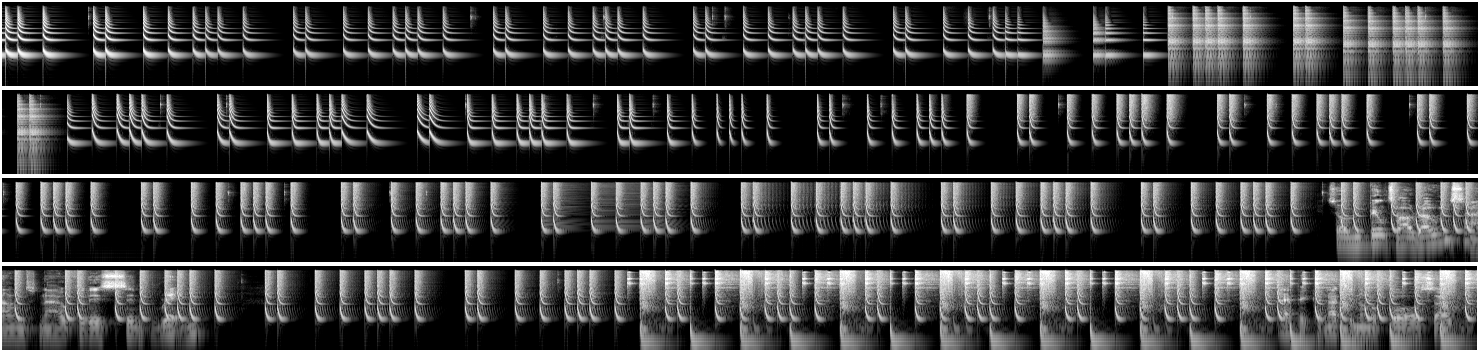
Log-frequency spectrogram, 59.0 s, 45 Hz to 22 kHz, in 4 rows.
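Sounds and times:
noisy synth drum: 11.7s - 16.0s, 50.7s - 59.0s.

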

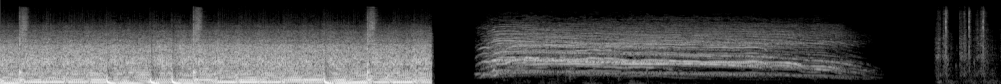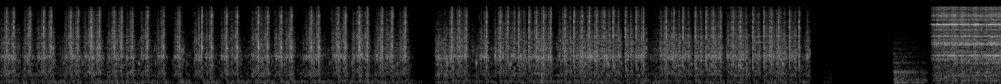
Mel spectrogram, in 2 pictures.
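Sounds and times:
crowd cheering: 4.8s - 8.7s
typewriter typing: 9.4s - 18.2s.

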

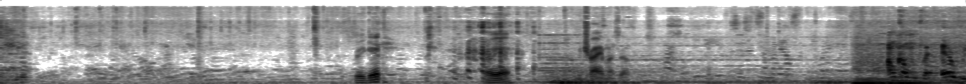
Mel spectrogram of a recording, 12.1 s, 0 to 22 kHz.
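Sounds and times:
loud deep rumble: 10.2s - 12.0s.

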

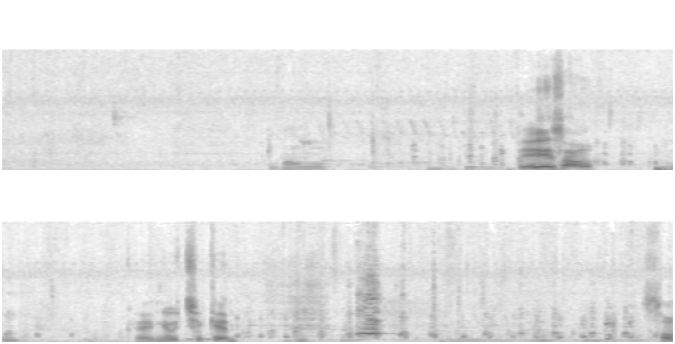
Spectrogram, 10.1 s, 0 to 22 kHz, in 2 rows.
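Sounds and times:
faint low rumble and hiss: 0.0s - 6.5s.

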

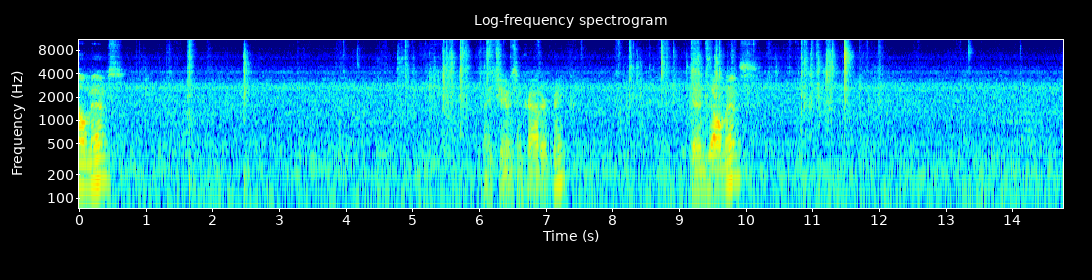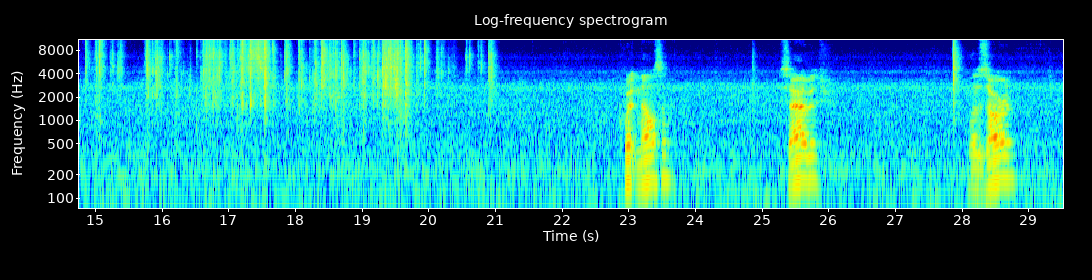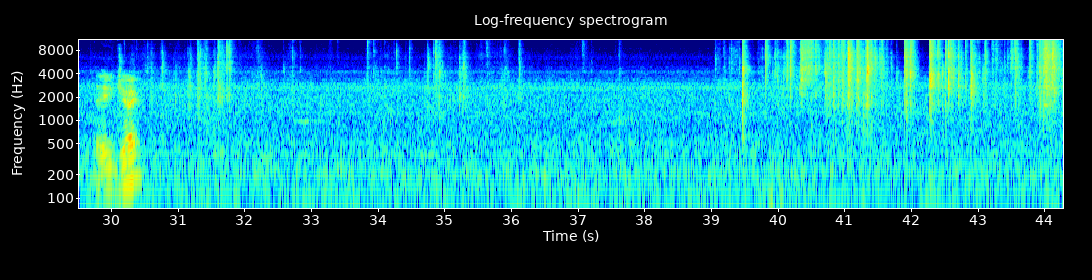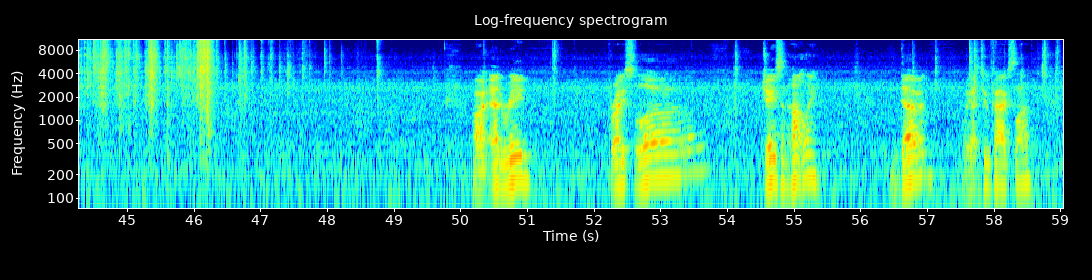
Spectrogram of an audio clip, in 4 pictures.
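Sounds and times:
foil wrapper crinkling: 4.7s - 6.5s, 8.0s - 12.1s, 14.8s - 21.1s, 30.5s - 32.9s, 33.8s - 36.2s, 39.1s - 48.3s.

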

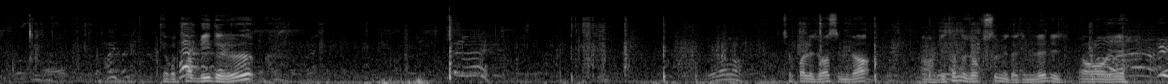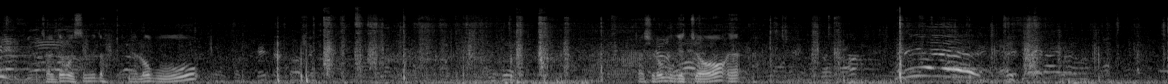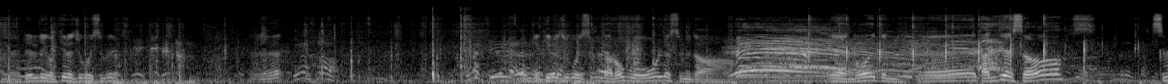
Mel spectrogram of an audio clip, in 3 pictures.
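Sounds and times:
voices: 0.0s - 5.8s, 7.0s - 35.0s.

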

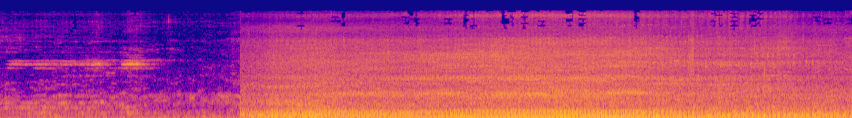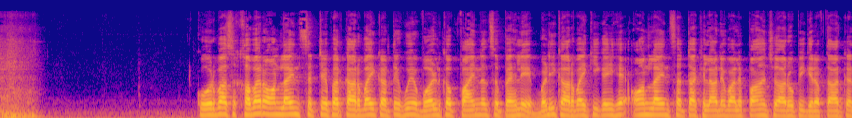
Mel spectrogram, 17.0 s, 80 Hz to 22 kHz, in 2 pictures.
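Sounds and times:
vehicle engine running: 2.4s - 9.0s.

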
